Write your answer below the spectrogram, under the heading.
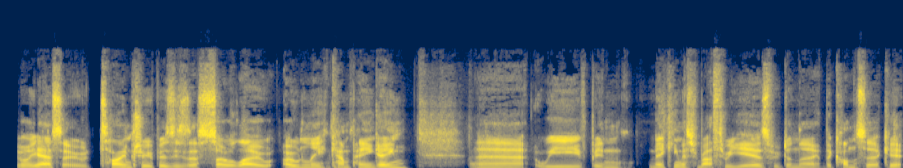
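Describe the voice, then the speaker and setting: In a British accent, a man speaks with a bright, sharp tone and a fairly low pitch. His pace is moderate, with ordinary pitch variation and a dry, close sound with no echo. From England, Sheffield area. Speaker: board game designer. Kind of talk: podcast interview.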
